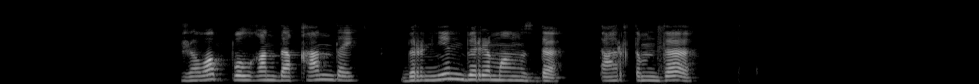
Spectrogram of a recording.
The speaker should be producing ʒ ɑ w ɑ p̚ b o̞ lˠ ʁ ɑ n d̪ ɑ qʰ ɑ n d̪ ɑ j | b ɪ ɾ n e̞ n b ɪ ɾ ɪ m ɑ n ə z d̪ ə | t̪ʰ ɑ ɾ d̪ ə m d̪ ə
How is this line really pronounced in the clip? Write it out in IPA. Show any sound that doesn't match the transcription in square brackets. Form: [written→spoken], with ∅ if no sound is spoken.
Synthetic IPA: ʒ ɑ w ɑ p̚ b o̞ lˠ ʁ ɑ n d̪ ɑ qʰ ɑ n d̪ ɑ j | b ɪ ɾ n e̞ n b ɪ ɾ ɪ m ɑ [n→ɴ] ə z d̪ ə | t̪ʰ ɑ ɾ [d̪→t̪] ə m d̪ ə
